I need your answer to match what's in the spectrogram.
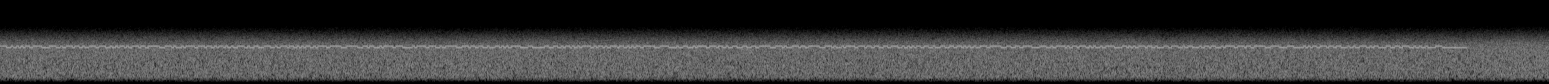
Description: RTTY (45.45 baud, 170 Hz shift), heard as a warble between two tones, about 2200 Hz centre, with radio static. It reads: … AND THE DAWN SETTLEMENT PROVIDED STOWE WITH THE INSPIRATION FOR UNCLE TOMS CABIN.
